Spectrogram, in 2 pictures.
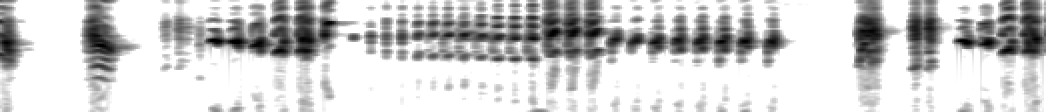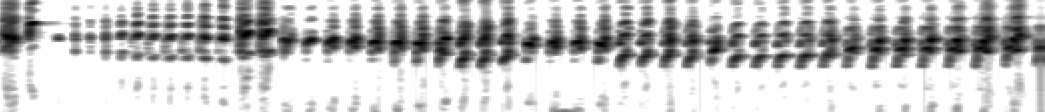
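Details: Long-tailed shrike delivering a long, fast, rambling warble of scratchy, chattering notes, interrupted by a few loud harsh rasps, without break for most of ten seconds.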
